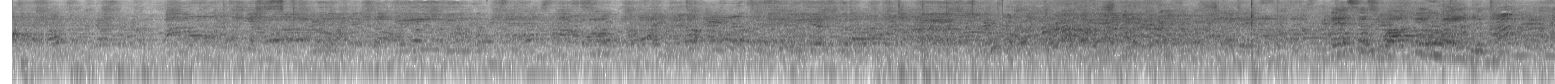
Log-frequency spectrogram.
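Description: A seated audience of women chatters with many overlapping voices in a large echoing hall.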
